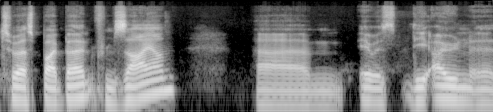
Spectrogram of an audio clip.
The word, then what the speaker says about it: Zion: that word other than we get Zeon a lot like it's wrong but but it's it is Zion so it's well zon would be with an E wouldn't it well like gas like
